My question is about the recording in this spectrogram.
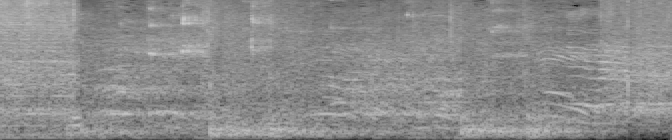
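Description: Basketball bouncing on a hardwood court, giving two dull thuds, with short squeaks near the end.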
